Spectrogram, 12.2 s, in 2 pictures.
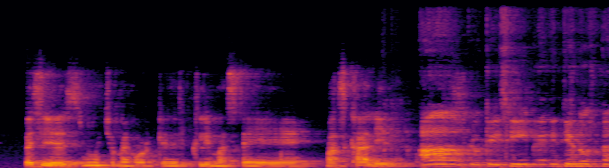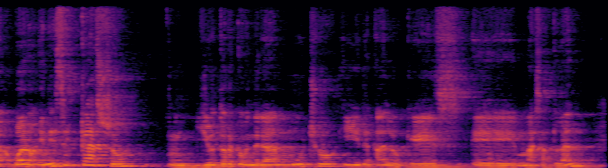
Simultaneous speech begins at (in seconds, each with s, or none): none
